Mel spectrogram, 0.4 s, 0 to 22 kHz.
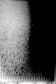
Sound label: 909 SD Tape Sat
